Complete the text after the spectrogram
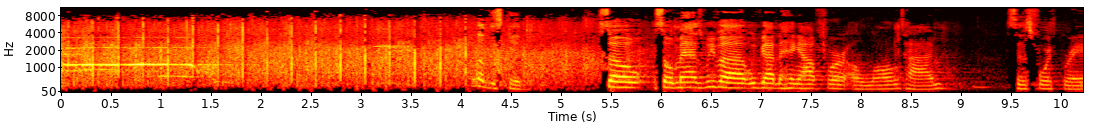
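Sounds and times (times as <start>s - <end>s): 
audience applause: 0.0s - 5.9s
speech: 4.2s - 4.9s, 5.5s - 10.2s.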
